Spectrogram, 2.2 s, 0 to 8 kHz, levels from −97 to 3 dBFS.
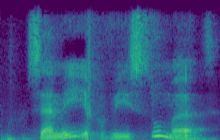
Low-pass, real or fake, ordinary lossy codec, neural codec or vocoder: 7.2 kHz; fake; Opus, 64 kbps; codec, 24 kHz, 0.5 kbps, DualCodec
